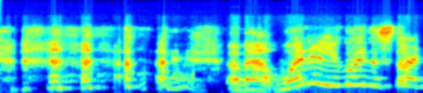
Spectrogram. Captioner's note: laughs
